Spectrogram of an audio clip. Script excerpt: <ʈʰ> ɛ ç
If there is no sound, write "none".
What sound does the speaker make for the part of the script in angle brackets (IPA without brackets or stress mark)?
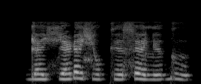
ɖ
